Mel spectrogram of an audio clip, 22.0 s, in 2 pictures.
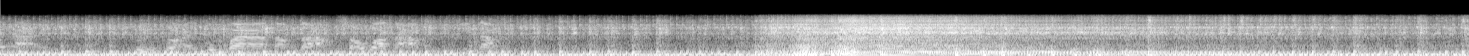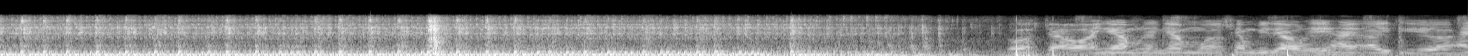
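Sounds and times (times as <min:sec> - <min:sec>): motorcycle engine idling and revving: 0:00.0 - 0:20.9
sharp knock: 0:14.2 - 0:14.5.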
